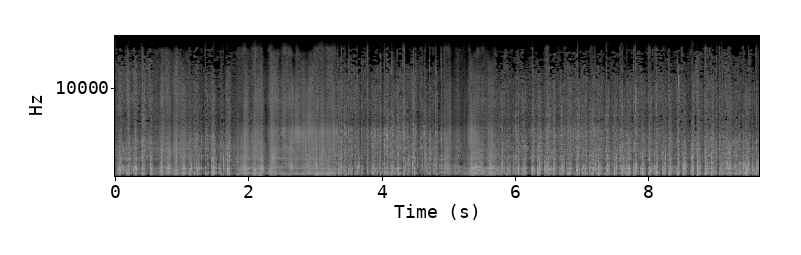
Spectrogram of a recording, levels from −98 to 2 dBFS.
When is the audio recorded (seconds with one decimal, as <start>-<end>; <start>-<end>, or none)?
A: 0.0-0.6; 1.1-1.8; 3.3-4.9; 5.7-9.7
